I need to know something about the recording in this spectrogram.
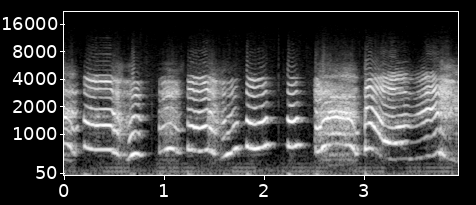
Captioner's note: crying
